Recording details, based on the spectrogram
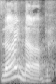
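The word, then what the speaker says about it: Nunb: Is it Nun? Uh Nub. Something like that. It's Nub.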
